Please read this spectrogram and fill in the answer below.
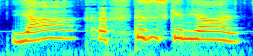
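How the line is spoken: Calling out. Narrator (German): rief Lea

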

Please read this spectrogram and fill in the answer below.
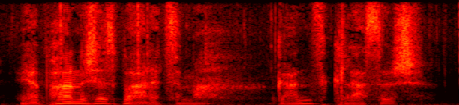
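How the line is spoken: Mimicking murmur. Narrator (German): murmelte er, Rainers Worte nachahmend

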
